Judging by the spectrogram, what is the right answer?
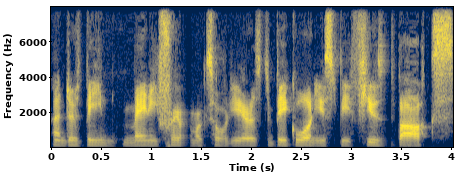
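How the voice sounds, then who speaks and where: In a dry, close recording with no echo, a man with a medium pitch and a bright, sharp tone speaks at a moderate pace. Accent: slight Irish. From Ireland, County Cork. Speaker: software developer. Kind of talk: interview podcast.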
